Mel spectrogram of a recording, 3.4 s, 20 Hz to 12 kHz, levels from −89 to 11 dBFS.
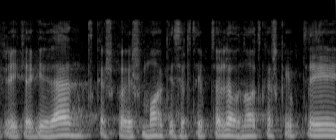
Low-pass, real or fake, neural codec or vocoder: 7.2 kHz; fake; codec, 16 kHz, 16 kbps, FunCodec, trained on Chinese and English, 50 frames a second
